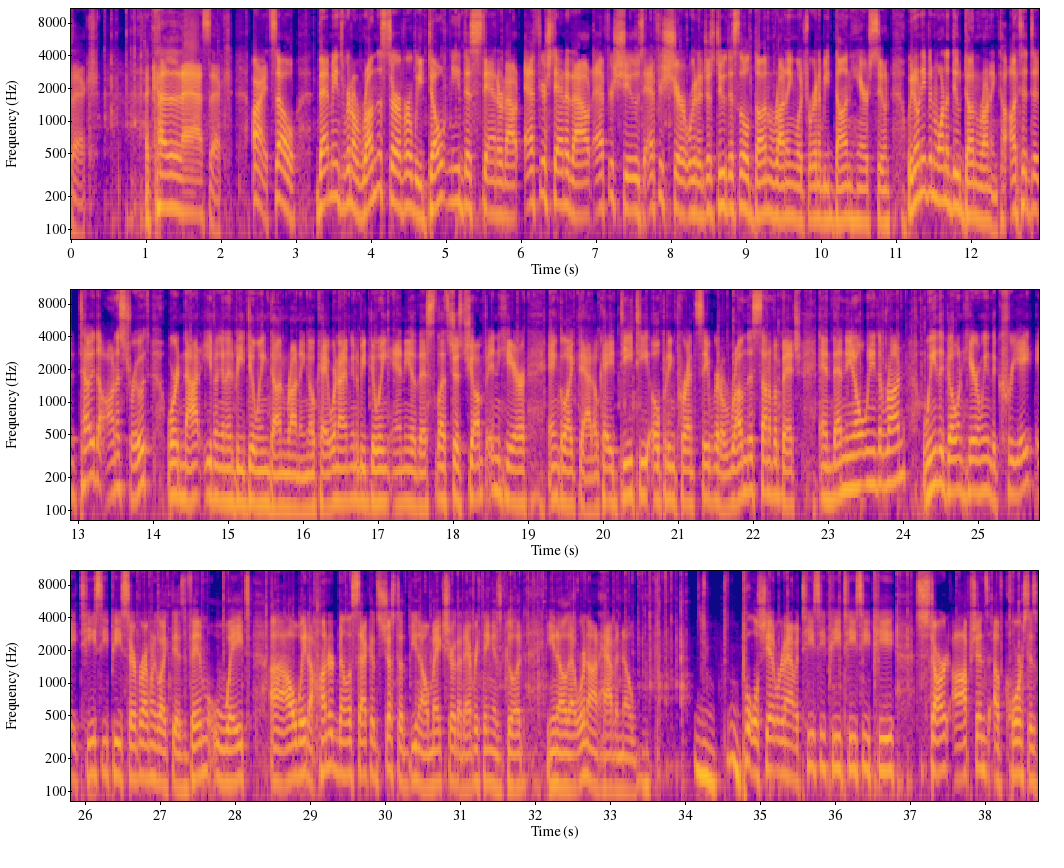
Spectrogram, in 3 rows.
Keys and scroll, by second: 0.0-11.0 typing, 0.4 ctrl+d, 0.5 ctrl+c, 1.6 ctrl+c, 14.3-24.8 typing, 26.3-38.7 typing, 36.7 ctrl+n, 37.0 ctrl+y.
